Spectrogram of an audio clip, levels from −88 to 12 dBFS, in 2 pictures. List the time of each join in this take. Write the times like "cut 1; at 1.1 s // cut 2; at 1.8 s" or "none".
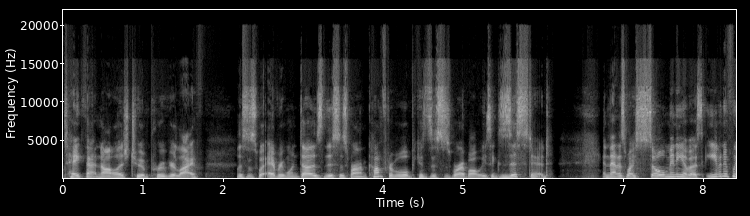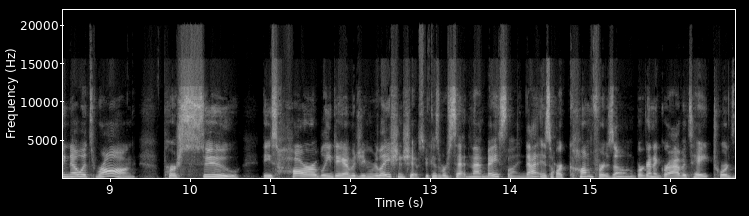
cut 1; at 2.2 s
